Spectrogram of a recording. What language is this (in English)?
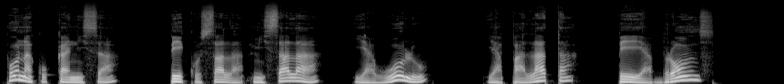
Lingala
